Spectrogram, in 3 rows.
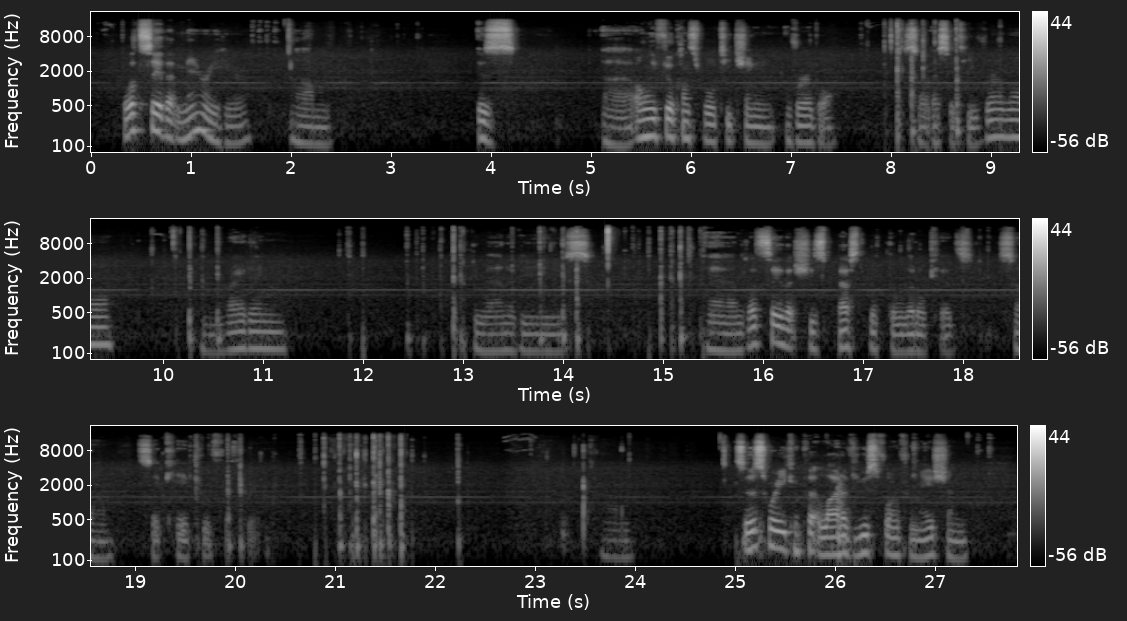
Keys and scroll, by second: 0.0-0.2 typing, 8.1-16.2 typing, 18.3-22.6 typing.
